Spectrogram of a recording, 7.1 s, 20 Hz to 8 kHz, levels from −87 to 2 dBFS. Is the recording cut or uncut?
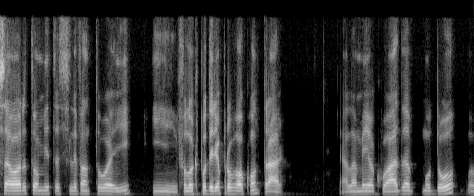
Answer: uncut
